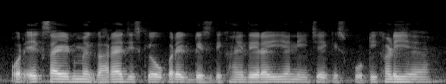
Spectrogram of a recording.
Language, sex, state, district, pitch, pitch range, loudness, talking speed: Hindi, male, Uttar Pradesh, Shamli, 115 Hz, 110-120 Hz, -17 LUFS, 270 wpm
